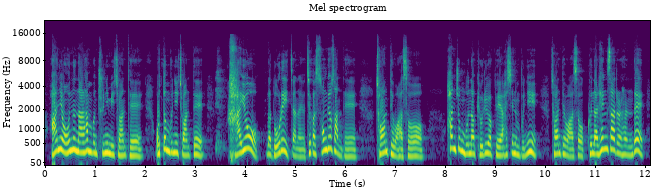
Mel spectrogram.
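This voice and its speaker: A middle-aged woman missionary delivers a sermon with a high, bright voice that swings widely in pitch. She tells her story lively, dropping to hushed asides and then rising into excited, high-pitched outbursts. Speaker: missionary preacher.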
